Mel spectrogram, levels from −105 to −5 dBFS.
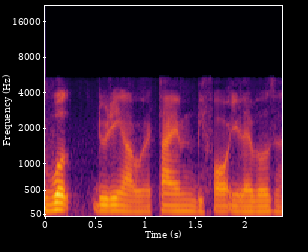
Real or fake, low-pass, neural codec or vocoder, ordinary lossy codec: fake; 5.4 kHz; codec, 16 kHz, 2 kbps, X-Codec, WavLM features, trained on Multilingual LibriSpeech; none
